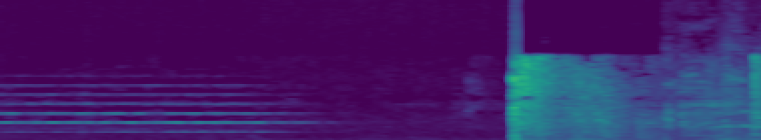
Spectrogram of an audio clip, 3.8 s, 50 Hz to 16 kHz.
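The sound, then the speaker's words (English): What looks like three airbags burst under a bed's mattress in a prank, moving the mattress: one sudden, loud bang that breaks into a harsh, rushing hiss and keeps roaring to the end, after a quiet stretch with a faint steady tone. “And that looks like 3 airbags to get that mattress to move.”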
